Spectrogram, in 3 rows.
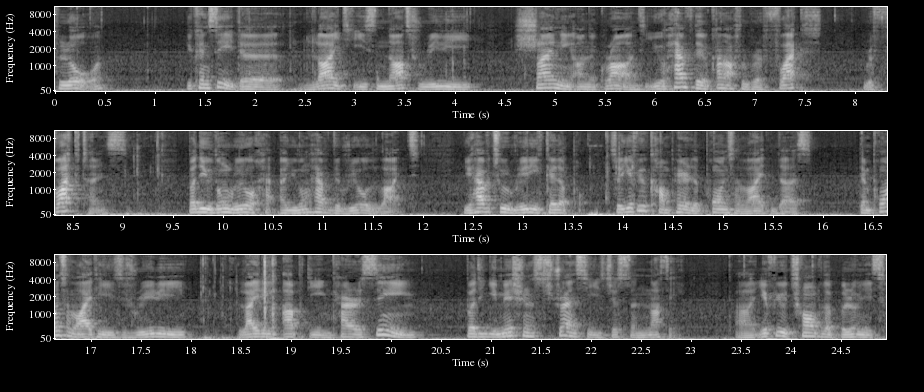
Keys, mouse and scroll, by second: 0.4 click, 1.3-9.5 middle drag, 9.8-13.4 ctrl+middle drag, 13.9 g, 18.9 0, 22.0 click, 24.3 click.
